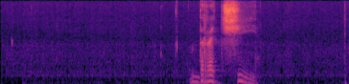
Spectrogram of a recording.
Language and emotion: Russian, angry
